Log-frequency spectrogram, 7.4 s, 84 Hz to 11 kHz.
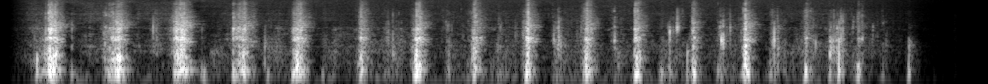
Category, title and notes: Sound effects > Other
FOODEat Cinematis RandomFoleyVol2 CrunchyBites MacadamiaNutsBite ClosedMouth NormalChew Freebie
bag, bite, bites, crunch, crunchy, design, effects, foley, food, handling, macadamia, nuts, plastic, postproduction, recording, rustle, SFX, snack, sound, texture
